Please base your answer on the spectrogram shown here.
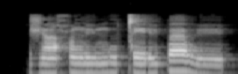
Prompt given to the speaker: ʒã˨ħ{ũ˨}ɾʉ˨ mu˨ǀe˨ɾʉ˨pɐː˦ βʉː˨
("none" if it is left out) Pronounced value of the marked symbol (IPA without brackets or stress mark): ũ˨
